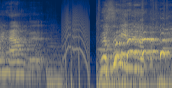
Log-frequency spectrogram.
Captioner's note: record scratches; laughing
